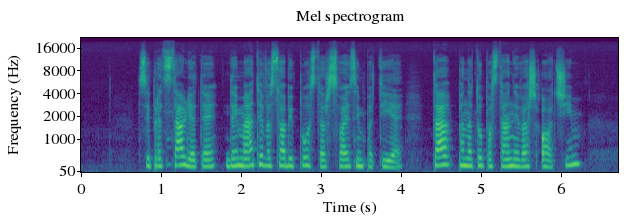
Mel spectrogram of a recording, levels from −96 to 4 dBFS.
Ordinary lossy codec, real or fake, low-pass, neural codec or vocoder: none; fake; 19.8 kHz; vocoder, 48 kHz, 128 mel bands, Vocos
